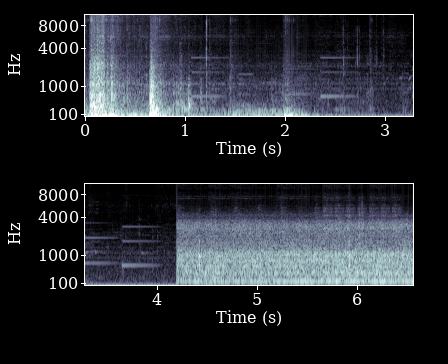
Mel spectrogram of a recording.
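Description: Vehicle collision: a very loud crash at the start, a second bang under a second later and a weaker one about two seconds in. About four seconds in, the sound switches abruptly to a steady vehicle engine and road noise with a low hum.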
